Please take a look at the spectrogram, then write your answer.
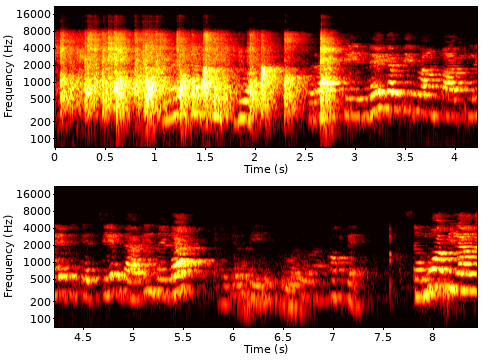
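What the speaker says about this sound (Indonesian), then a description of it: "Tepukan, hebat sekali." Students in a classroom during a maths lesson give a short burst of rhythmic clapping, loud and close, which stops abruptly and gives way to a teacher and children talking.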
